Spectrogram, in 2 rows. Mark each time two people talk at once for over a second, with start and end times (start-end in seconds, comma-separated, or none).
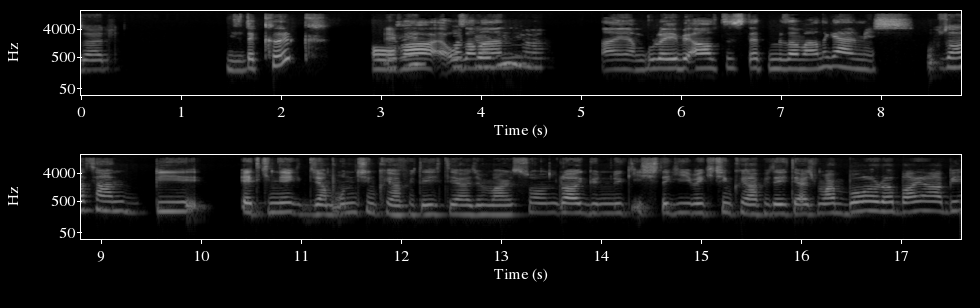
3.0-4.5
